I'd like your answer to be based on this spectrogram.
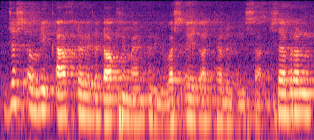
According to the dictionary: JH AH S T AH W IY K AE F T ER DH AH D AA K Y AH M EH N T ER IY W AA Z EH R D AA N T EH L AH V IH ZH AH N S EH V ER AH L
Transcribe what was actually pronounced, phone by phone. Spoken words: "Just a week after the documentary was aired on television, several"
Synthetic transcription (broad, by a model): JH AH S T AH W IY K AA F T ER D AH D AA K Y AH M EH N T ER IY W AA S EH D AA N T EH L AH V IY S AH N S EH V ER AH L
